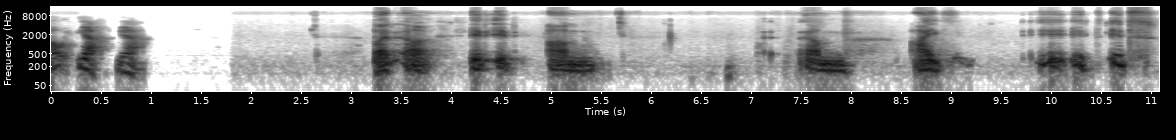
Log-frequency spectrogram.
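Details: Aphasia in an adult male stroke survivor after a severe stroke, following over a decade of rehabilitation.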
